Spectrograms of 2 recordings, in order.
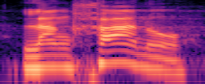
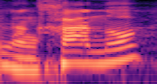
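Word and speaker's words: λαγχάνω: griego es la palabra lanjano se escribe lanchano ch sí se pronuncia lanjano y esta palabra se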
